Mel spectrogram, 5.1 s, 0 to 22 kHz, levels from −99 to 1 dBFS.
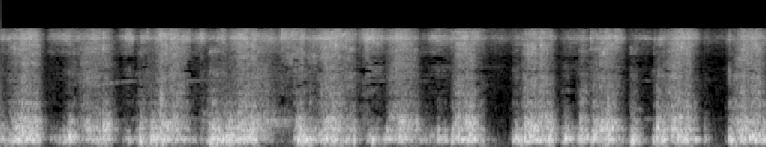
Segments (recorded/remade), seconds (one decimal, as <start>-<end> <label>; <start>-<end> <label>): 0.0-0.8 recorded; 0.8-5.1 remade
